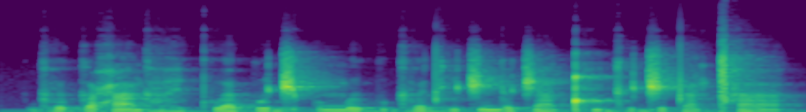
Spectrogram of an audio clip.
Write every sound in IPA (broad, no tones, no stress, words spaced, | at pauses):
ɡʱɵ kɵħãɡʱɐɦe̤ kʷʰakʷid͡ʒɨkʷɐ ŋʷi kʷɐɡʱɵdʱit͡ʃi jɵt͡ʃãǃʰiɡʱɨ d͡ʒɨtã ǀʰã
